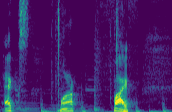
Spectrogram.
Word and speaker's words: XM5: yaitu bacanya bukan xm5 tapi X Mark 5 akhirnya setelah kurang lebih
